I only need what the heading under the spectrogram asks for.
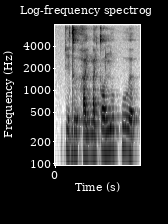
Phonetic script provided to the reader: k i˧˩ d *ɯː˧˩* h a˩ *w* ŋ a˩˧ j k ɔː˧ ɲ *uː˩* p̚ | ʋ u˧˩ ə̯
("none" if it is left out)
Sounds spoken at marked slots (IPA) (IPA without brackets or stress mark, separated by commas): ɯː˧˩, j, uː˧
